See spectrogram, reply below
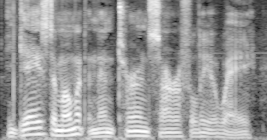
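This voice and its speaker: A man reading a story aloud in an expressive, varied narrating style. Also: low-pitched, brisk, no echo.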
